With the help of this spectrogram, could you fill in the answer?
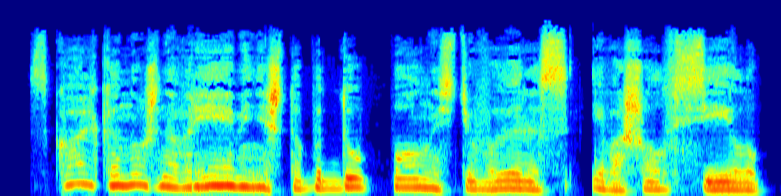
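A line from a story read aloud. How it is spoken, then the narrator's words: Hissed. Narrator (Russian): прошипел он парящему рядом призраку садовника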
